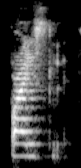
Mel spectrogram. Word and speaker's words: bracelet: Okay, be careful with bracelet because okay, it's written actually like the French word, okay, like the French word, but it's a complete different pronunciation, okay, bracelet.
